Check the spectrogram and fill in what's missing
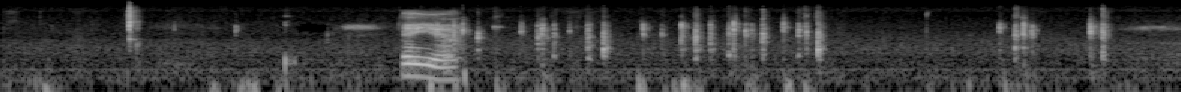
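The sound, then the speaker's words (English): Rapid, irregular clicks of typing on a wireless keyboard, fairly crisp, with a brief louder clatter near the start and a low background hum throughout. “I don't want my laptop that close to me, so I've actually got, like, a wireless mouse and keyboard, which I'm using.”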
